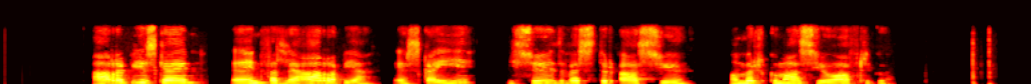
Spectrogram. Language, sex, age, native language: Icelandic, female, 40-49, Icelandic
